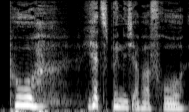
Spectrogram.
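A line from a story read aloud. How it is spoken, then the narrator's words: Sighing. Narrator (German): seufzt sie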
